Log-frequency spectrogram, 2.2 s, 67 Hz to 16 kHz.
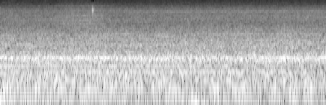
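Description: Electric box fan running steadily, a smooth rush of air with a faint constant hum, powered through a 400-watt inverter from a small 12-volt battery.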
